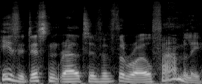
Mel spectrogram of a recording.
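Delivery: plain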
